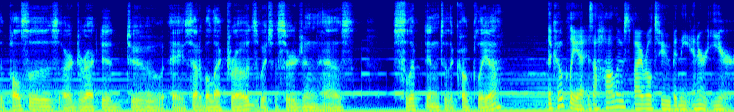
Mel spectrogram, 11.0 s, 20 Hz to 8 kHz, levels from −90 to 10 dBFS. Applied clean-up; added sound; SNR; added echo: none; none; none; reverberation time 0.4 s.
